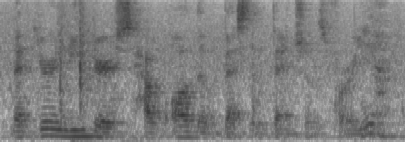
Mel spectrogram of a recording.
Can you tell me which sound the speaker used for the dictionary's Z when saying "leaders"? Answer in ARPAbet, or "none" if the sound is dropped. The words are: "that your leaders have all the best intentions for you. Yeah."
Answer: S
